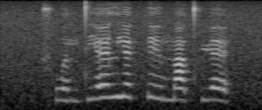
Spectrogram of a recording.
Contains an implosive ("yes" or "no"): no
